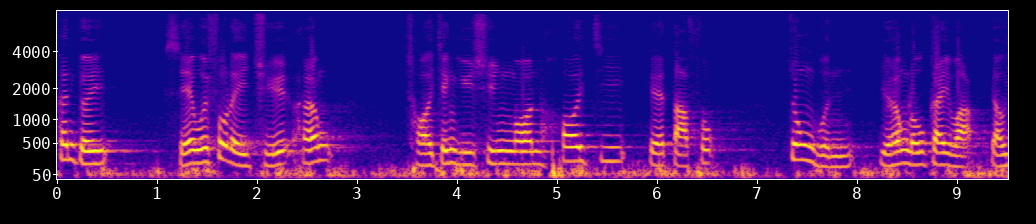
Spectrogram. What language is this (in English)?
Cantonese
